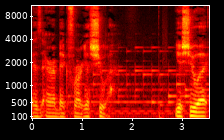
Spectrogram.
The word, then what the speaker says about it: Yeshua: is Arabic for Yeshua Yeshua is G Hebrew pronunciation for the word of Jesus this relief of Jesus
